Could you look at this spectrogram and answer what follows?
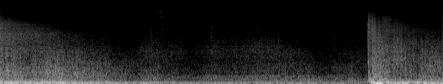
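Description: An M12 155mm self-propelled howitzer in a video game fires, a long rumbling boom decaying slowly, followed by a second heavy blast near the end, both loud and close.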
